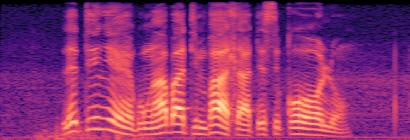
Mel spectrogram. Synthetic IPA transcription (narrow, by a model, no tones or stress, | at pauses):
letʼiɲɛk̬uŋaɓatʰʼimpʰaɬatʼesik̬ɔːlɔ̰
